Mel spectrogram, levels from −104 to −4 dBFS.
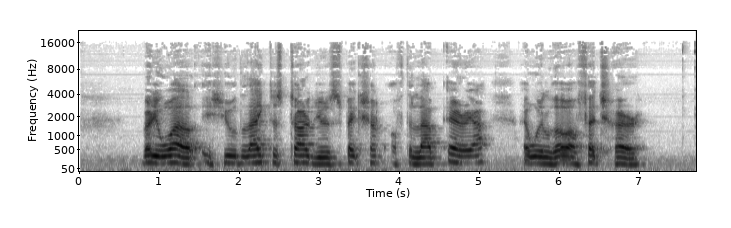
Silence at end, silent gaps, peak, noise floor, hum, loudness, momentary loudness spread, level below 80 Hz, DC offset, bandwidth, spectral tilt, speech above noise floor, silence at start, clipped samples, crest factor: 0.7 s; none; 0 dBFS; -50 dBFS; none; -17 LUFS; 14 LU; -54 dBFS; under 0.1%; 16.5 kHz; -6.5 dB/octave; 33 dB; 0.8 s; under 0.1%; 16 dB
